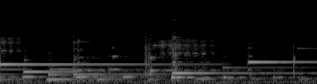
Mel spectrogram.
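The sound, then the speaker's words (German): A few short bleats from a black sheep in a video game, layered over steady tonal game sounds, with no one talking. “Das ist ein schwarzes Schaf.”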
